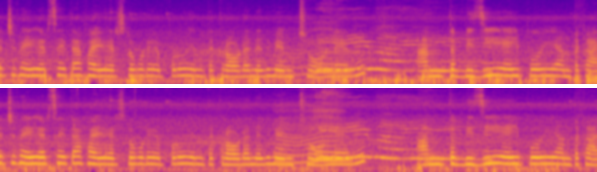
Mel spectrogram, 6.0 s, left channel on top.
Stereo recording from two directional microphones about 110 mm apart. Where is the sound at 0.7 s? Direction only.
25° right (ahead or behind).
